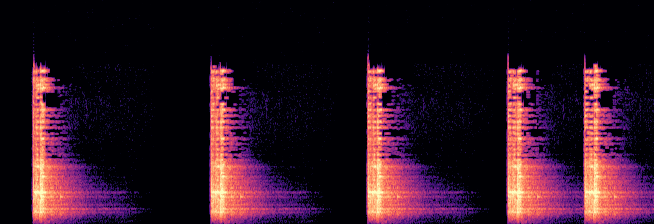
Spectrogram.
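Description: Five identical short, bright sound effects at uneven intervals, closer together near the end. Each one is sharp at the start and dies away within about half a second, with dead silence between them.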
